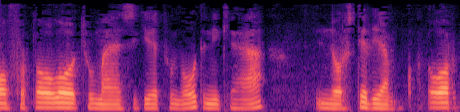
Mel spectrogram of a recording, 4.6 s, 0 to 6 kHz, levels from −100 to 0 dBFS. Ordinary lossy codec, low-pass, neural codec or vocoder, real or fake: MP3, 24 kbps; 5.4 kHz; codec, 16 kHz in and 24 kHz out, 0.8 kbps, FocalCodec, streaming, 65536 codes; fake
